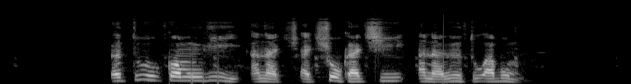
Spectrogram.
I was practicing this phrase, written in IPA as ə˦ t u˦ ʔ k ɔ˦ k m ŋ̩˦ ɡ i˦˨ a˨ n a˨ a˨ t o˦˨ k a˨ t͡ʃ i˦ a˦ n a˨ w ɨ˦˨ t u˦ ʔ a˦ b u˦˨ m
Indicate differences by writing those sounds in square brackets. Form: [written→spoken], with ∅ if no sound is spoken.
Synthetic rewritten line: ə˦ t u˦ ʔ k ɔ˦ [k→∅] m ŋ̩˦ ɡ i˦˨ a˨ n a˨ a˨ [t→t͡ʃ] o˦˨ k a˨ t͡ʃ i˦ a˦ n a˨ [w→ɣ] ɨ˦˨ t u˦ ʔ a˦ b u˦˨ m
